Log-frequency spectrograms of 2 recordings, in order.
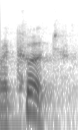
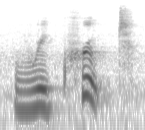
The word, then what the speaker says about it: recruit: To recruit. Good, very good. Repeat again. To recruit. Perfect. Wonderful pronunciation here. To recruit. Recruit. Okay, first we have the syllable, the emphasis on the second syllable, right?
